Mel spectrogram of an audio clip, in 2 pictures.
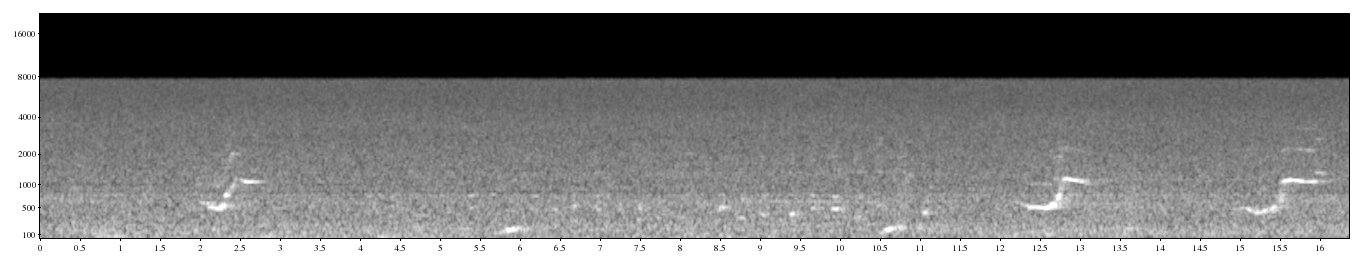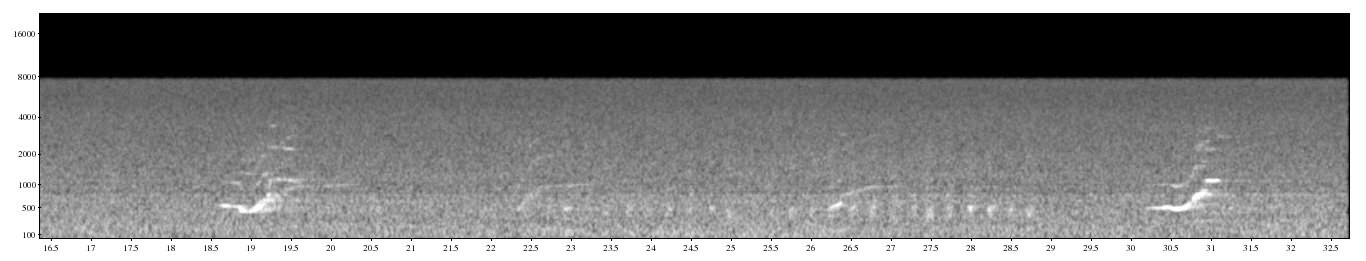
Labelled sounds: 2.3	2.9	humpback whale, 0.80 to 1.2 kHz
12.7	13.2	humpback whale, 0.80 to 1.2 kHz
15.5	16.0	humpback whale, 0.96 to 2.3 kHz
19.2	19.7	humpback whale, 0.80 to 1.2 kHz
26.4	26.9	humpback whale, 0.80 to 0.99 kHz
30.5	31.2	humpback whale, 0.80 to 1.2 kHz

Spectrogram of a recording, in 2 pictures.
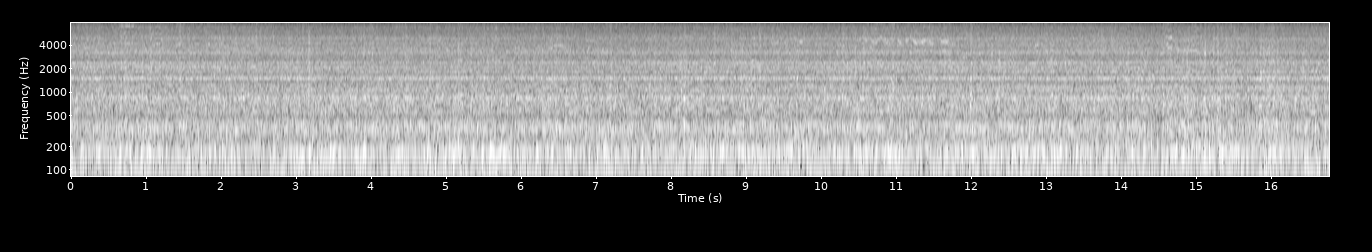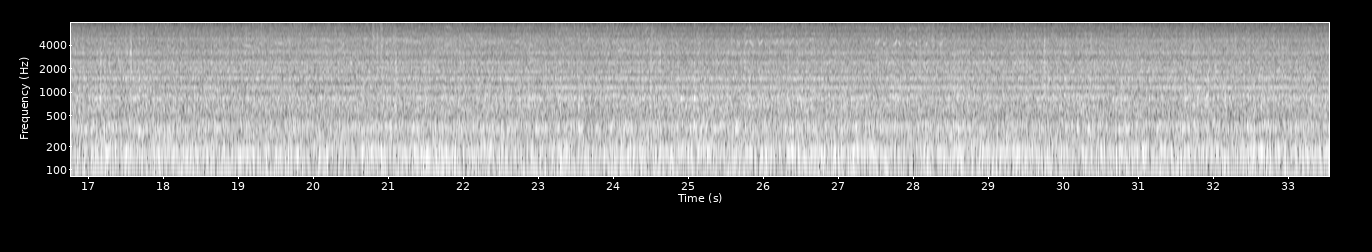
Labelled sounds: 0.6	0.9	Pacific white-sided dolphin, 6.9 to 7.2 kHz
14.7	15.0	Pacific white-sided dolphin, 3.3 to 3.6 kHz
21.2	21.5	Pacific white-sided dolphin, 4.2 to 4.5 kHz

